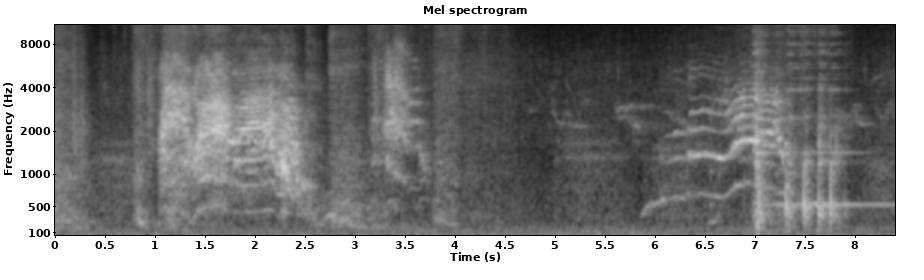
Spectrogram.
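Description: Two cats fighting at close range: harsh hissing and spitting bursts, then drawn-out, rising and falling yowls and caterwauls that grow louder toward the end.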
